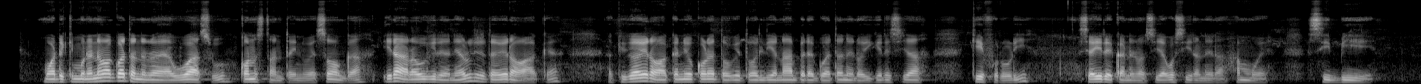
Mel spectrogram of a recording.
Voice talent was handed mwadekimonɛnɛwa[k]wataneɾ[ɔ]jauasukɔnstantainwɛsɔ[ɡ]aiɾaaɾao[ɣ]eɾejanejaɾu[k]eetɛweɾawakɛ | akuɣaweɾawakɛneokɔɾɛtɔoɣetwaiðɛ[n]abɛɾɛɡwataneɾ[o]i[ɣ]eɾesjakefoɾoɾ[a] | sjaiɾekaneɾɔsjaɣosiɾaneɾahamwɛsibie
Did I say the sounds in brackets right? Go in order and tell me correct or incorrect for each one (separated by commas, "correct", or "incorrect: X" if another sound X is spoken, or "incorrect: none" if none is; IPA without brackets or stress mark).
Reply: incorrect: ɡ, correct, correct, correct, incorrect: t, correct, incorrect: ɔ, correct, incorrect: i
